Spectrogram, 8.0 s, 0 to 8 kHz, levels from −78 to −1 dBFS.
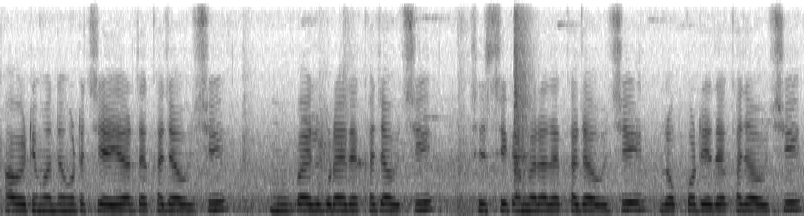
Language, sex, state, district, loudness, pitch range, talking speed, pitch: Odia, female, Odisha, Khordha, -12 LUFS, 240-255 Hz, 105 wpm, 245 Hz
